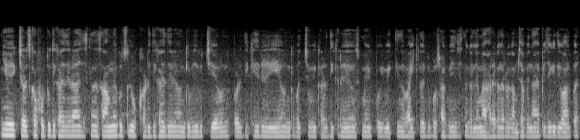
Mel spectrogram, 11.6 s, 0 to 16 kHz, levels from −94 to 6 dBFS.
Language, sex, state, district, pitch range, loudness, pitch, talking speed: Hindi, male, Chhattisgarh, Bilaspur, 115-125 Hz, -19 LUFS, 115 Hz, 285 wpm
